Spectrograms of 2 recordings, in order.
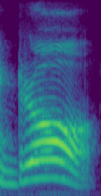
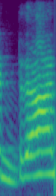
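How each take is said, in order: First: ड्रॉ said "draw", rounded vowel, falling; correct draw. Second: ड्रा said "draa", open vowel; mispronounced draw. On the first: Teacher answers her own question, ड्रॉ with rounded "aw". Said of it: "क्या बोलना है". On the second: Teacher warns students not to say ड्रा, with open "aa". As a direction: make the vowel of ड्रा a wide "aa". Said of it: "ड्रा नहीं बोलना है". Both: Shown as a demonstration.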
